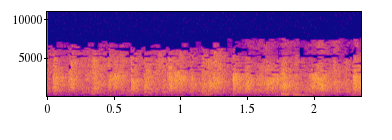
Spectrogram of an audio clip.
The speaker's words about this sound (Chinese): 我哋再热烈嘅掌声向佢致谢。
